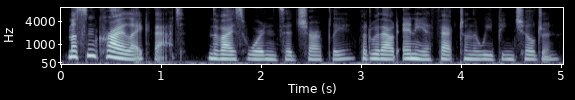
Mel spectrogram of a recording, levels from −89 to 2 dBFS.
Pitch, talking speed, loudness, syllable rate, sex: 195 Hz, 205 wpm, -23 LUFS, 5.2 syllables/s, female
